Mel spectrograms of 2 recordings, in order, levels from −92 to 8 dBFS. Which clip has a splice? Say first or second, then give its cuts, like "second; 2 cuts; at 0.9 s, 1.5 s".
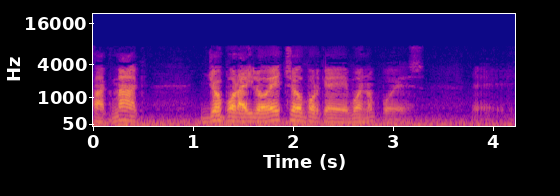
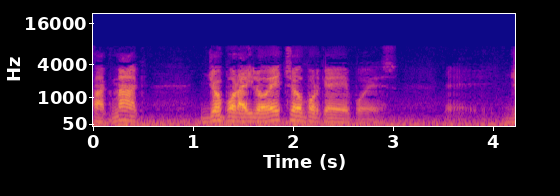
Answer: second; 1 cut; at 2.6 s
